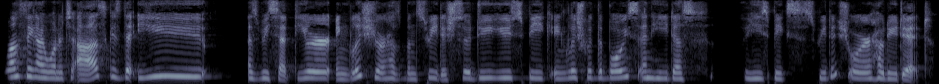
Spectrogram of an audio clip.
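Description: A woman's voice: on the high side, normal speed, darkish tone, dry recording, studio quality. A Czech woman in her thirties hosting an interview, curious and friendly, with many fillers. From Czech Republic. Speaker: podcast host. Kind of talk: casual interview chat.

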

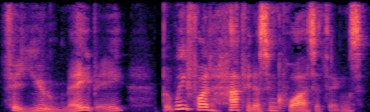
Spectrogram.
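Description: A man's voice: medium pitch, big pitch swings, measured pace, creaky, darkish tone, slightly rough, full character voice. A man voicing a joyful, docile elderly golfer with a genteel, mild manner in a story. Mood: genteel, content.

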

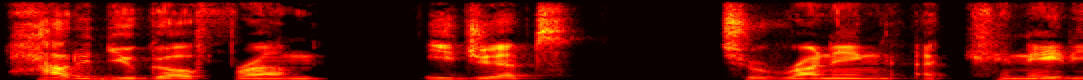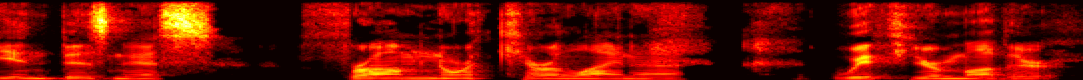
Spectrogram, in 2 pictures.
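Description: A man's voice: mid-range voice, a little slow. A man hosting an interview podcast, introducing his guest and asking questions. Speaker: podcast host.

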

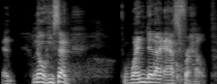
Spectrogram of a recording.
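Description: A man's voice: a little high, measured pace, darkish tone, slightly rough. A man co-hosting a podcast in casual film discussion, conversational and thinking aloud as he goes. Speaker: podcast co-host.

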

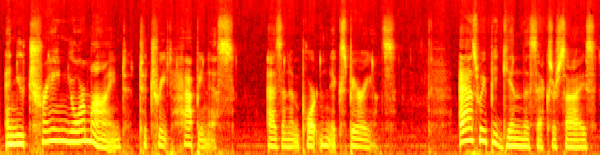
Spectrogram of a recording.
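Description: A woman leading a scripted guided meditation, giving measured, deliberate instructions. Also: low-pitched.

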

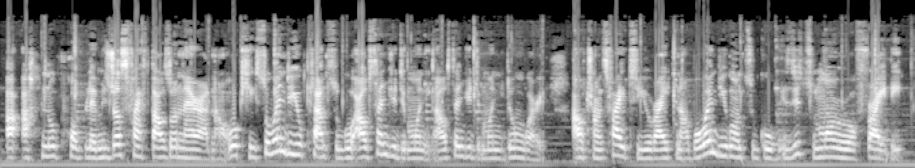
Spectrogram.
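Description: A woman's voice: lowish voice, fast talker, hardly any pauses, a little mellow, faint music behind, natural voice. A woman playing a kind, reassuring older female friend in an audio drama, with a Nigerian accent. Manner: reassuring, repetitive.

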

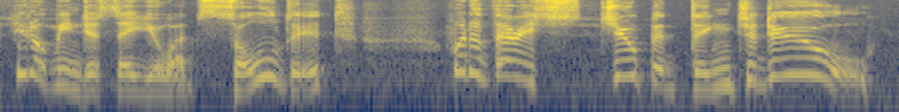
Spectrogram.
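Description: A woman's voice: fairly high pitch, sing-song, moderate pace, a bit bright, pitched above the performer's own voice, full character voice. A woman voicing a pompous, self-righteous male miller who talks in a smug, preachy way. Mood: self-satisfied.

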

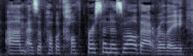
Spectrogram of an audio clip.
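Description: A woman's voice: mid-range voice, fairly quick, slight background noise. A woman from Colorado answering interview questions, hesitant with many fillers. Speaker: early childhood council representative.

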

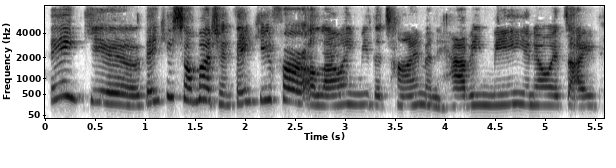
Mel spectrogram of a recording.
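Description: A woman's voice: sits high, normal speed, a bit bright. A middle-aged woman from Southern California, a guest telling her family story in a chatty interview, laughing easily and restarting her sentences.

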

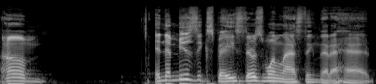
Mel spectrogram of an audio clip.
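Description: A man's voice: mid-range voice, very animated, a little slow, bright, forceful tone, dry recording, clean studio sound. A man hosting a casual music podcast, talking in an informal, slangy, enthusiastic way, with his voice worn from a long day of talking. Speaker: podcast host. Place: indoors, upstairs room.

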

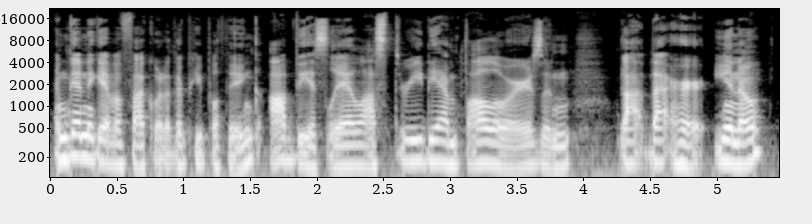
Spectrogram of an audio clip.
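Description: A woman's voice: steady tone, brisk, no room sound. A young woman hosting her podcast, talking frankly and swearing freely, with a nasal, stuffed-up voice from a head cold and sniffles. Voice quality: low, gravelly, nasal. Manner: frank and profane, with many fillers. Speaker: podcast host. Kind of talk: candid solo podcast chat.

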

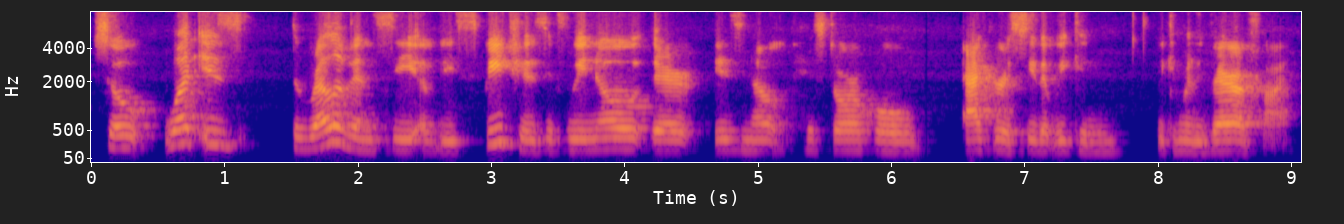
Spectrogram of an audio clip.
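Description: A woman interviewer asking long, halting questions with repeated words. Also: low voice.

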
